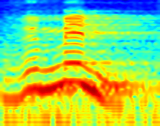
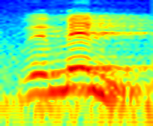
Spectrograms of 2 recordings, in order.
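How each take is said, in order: The two takes are said the same way.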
